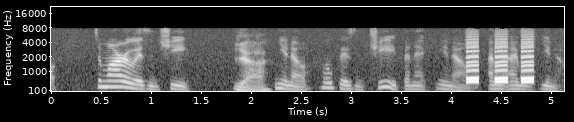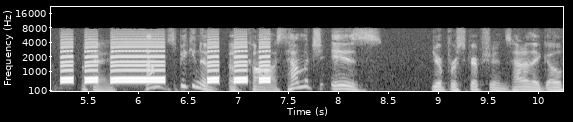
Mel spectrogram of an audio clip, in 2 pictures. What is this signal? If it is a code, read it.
Morse code, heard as a horn, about 9 wpm, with speech in English. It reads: SUS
